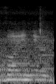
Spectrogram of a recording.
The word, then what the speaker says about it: vineyard: So, nung college ko yun, natutunan natin mag-pronounce. Kasi vineyard. Dati akala ko vineyard. Kasi diba vine? Tsaka medyo social pag vineyard, pero it's wrong.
